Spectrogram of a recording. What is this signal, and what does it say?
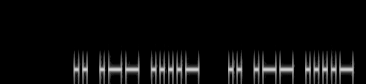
Morse code, heard as a keyed tone, about 28 wpm, 700 Hz. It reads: IW4 IW4
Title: Callsign Prefixes for Top 25 DXCC - Repeated 3x - 28wpm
